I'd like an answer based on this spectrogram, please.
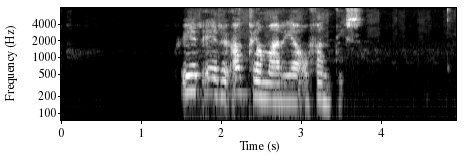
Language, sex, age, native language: Icelandic, female, 50-59, Icelandic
